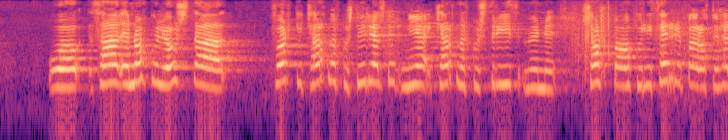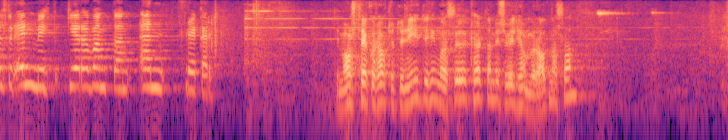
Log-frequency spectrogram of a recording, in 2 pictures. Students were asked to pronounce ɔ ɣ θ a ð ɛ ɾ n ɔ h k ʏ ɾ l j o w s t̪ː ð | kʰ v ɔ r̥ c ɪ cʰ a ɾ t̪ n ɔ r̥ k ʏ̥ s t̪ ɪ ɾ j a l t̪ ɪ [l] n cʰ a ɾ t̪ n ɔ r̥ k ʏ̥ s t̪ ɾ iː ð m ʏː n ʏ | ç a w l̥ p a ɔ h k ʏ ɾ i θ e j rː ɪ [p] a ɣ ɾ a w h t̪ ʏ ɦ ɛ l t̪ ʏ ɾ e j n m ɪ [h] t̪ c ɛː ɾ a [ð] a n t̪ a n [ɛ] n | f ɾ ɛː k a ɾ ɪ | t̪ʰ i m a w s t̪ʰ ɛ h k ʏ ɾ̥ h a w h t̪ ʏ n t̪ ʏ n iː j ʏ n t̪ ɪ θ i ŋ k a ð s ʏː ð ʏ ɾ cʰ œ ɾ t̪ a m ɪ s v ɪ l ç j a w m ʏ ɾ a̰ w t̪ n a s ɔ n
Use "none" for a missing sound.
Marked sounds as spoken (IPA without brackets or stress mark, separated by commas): ɾ, p, h, v, ɛ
